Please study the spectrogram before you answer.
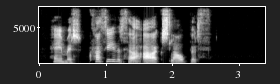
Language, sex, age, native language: Icelandic, female, 20-29, Icelandic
